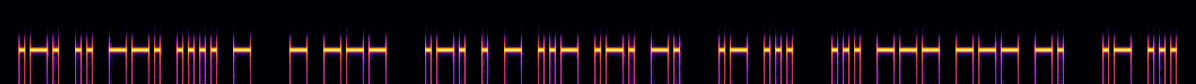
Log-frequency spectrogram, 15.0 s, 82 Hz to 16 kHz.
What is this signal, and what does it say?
Morse code, heard as a keyed tone, about 17 wpm, 700 Hz. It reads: RIGHT TO RETURN AS SOON AS
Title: Sentences from Top 800 Words 17wpm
